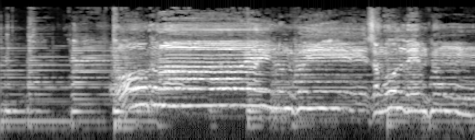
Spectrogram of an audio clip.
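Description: A group of young men singing together in long held notes, accompanied by a strummed acoustic guitar.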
